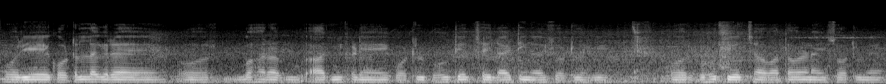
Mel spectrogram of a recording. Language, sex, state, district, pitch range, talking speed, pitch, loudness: Hindi, male, Rajasthan, Bikaner, 110-115 Hz, 205 wpm, 110 Hz, -16 LUFS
